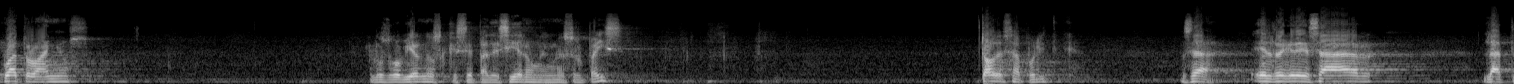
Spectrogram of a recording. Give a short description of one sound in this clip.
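An elderly man speaks calmly into a microphone in bursts, with pauses between phrases.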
